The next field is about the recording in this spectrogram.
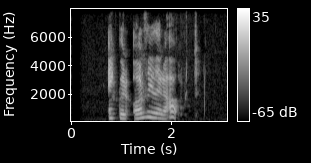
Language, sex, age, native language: Icelandic, female, 9, Icelandic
